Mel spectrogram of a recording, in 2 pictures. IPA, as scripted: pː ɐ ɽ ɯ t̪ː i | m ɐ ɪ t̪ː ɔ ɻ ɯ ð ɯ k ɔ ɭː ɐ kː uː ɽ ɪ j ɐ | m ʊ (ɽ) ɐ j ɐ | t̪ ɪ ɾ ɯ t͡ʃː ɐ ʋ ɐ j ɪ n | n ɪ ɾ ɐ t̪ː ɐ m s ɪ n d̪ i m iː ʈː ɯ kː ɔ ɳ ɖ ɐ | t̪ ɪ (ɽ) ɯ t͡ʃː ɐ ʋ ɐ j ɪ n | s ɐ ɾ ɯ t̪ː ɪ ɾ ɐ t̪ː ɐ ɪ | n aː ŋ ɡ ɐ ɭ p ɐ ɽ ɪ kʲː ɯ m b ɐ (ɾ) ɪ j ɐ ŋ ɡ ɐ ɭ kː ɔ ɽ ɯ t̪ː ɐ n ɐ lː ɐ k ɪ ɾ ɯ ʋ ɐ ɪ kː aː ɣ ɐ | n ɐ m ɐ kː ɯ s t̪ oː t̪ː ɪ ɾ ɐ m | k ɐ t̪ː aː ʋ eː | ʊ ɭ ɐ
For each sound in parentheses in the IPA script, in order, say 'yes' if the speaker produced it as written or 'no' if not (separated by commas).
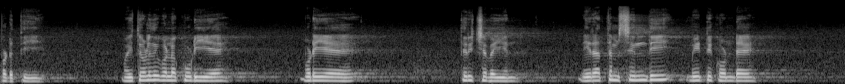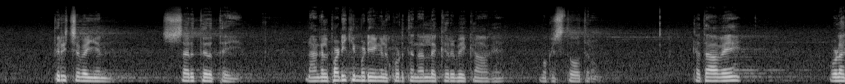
yes, no, no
